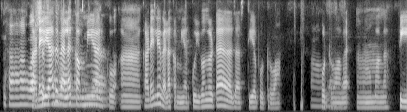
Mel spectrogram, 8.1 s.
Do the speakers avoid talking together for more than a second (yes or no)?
no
